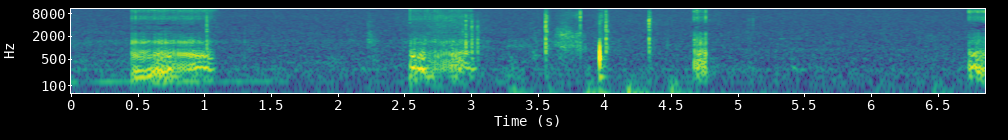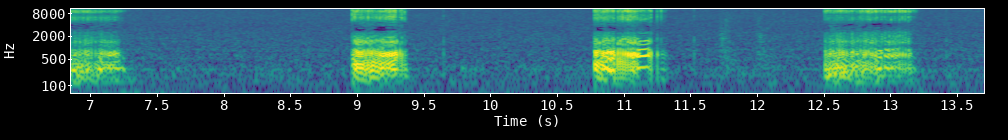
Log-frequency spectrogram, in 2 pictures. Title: Snoring furry friends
